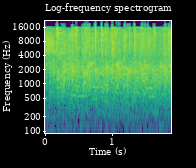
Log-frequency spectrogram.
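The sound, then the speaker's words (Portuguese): An audience applauds the Wednesday guest of the show Peladeiros steadily, a dense, loud wash of many hands clapping at once that holds an even level throughout, with no one speaking over it. “Por favor, meninas nuas, uma salva de palmas para o nosso querido convidado desta quarta-feira”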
